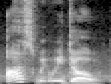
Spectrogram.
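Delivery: normal talking voice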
